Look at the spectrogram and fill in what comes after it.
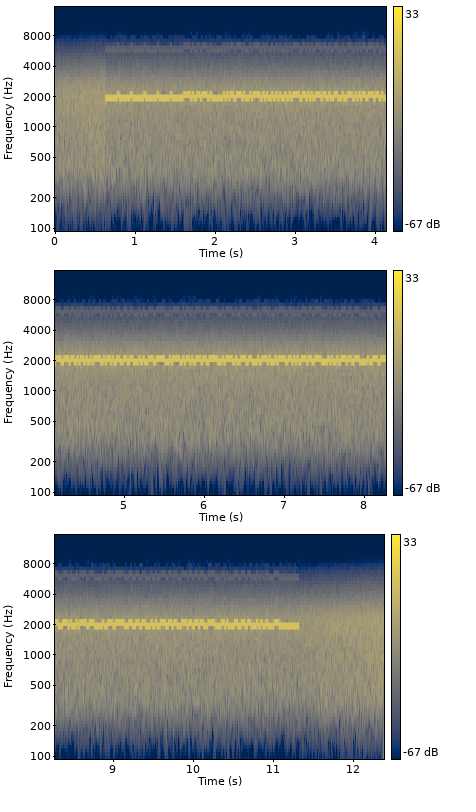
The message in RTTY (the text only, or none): SHEFFER WAS A DEDICATED TEACHER OF MATHEMATICAL LOGIC.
